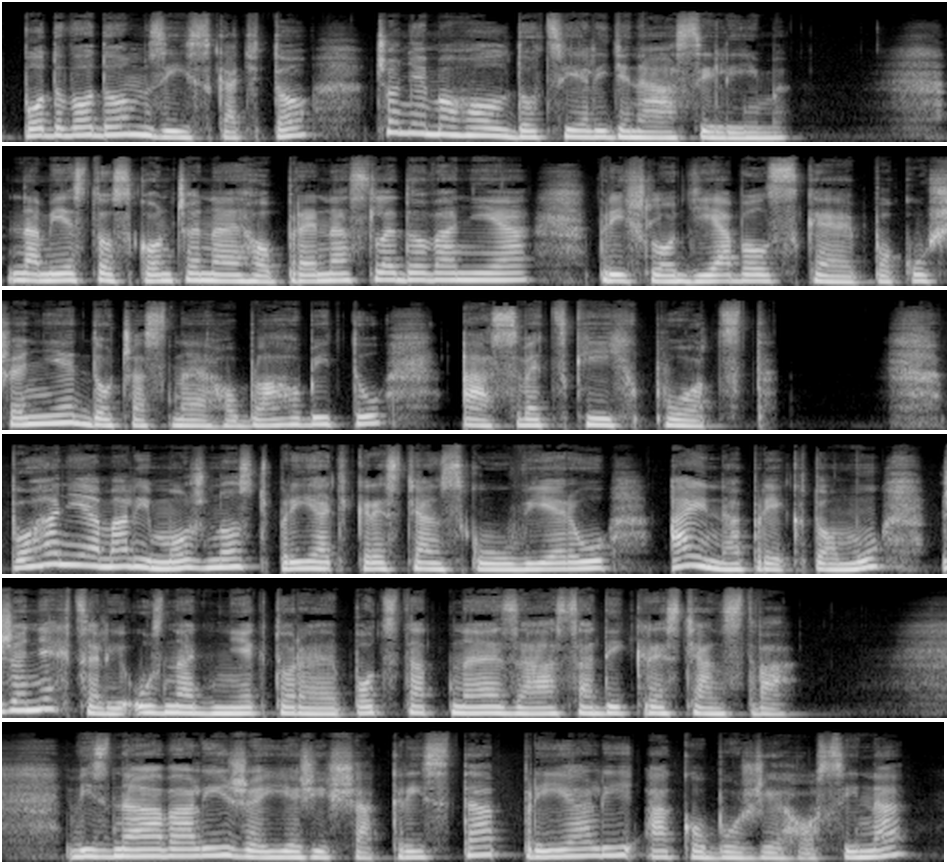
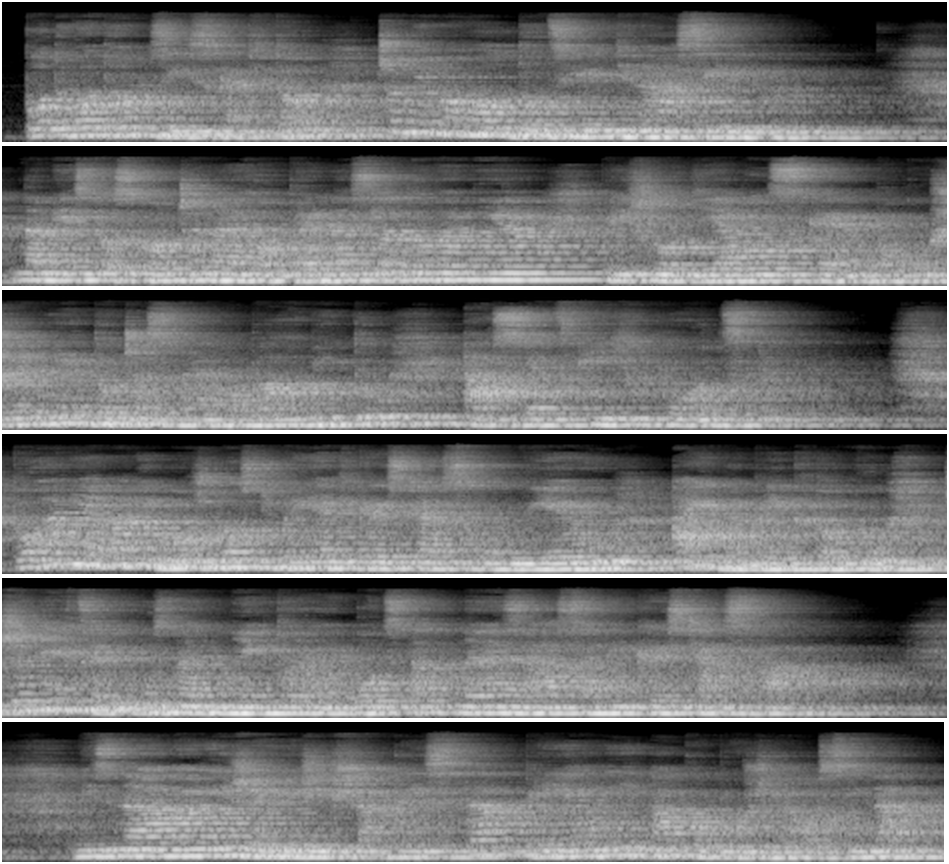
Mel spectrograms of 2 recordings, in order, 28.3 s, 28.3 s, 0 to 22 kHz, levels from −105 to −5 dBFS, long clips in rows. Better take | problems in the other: first | room echo; strong; dies away in 1.8 s // off-mic speech; far

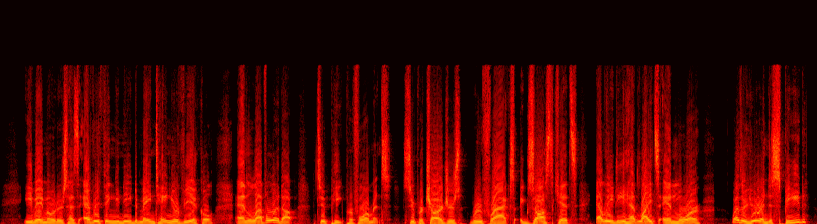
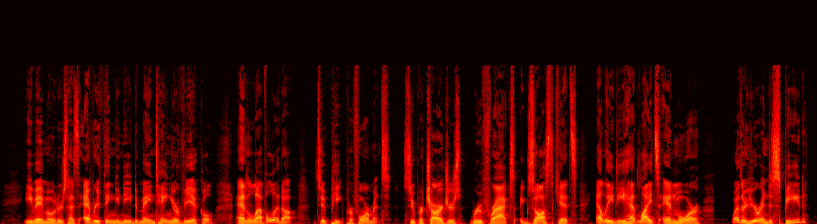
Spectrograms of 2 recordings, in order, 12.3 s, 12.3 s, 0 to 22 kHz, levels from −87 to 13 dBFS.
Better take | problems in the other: second | distortion; heavy; 8 dB below the speech

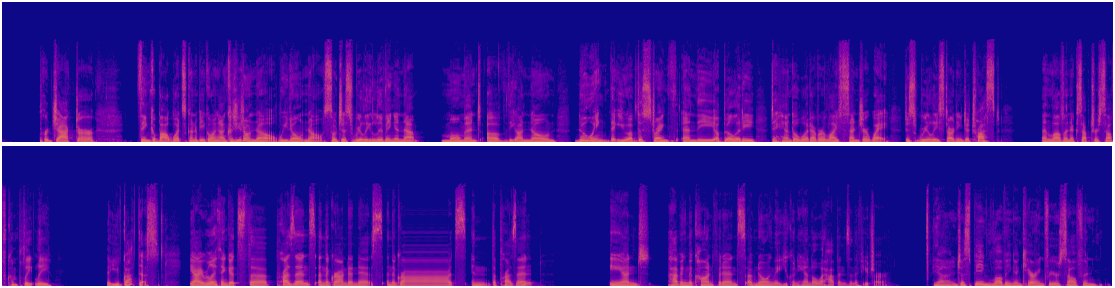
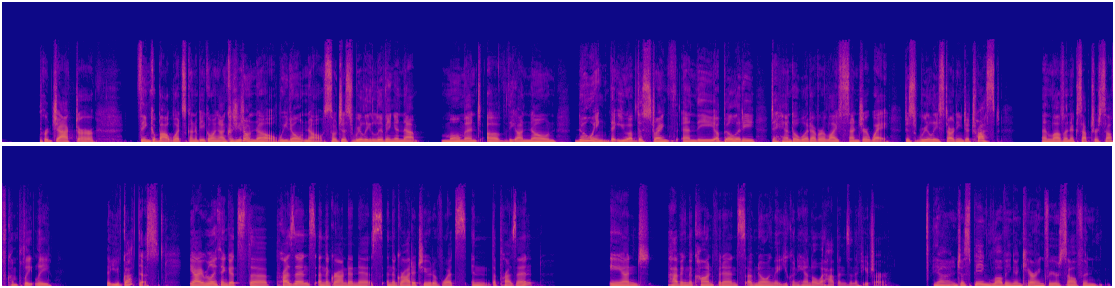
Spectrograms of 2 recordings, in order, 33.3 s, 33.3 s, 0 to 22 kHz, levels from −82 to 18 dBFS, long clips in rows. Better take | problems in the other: second | audio freezing; at 23 s for 0.5 s

